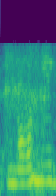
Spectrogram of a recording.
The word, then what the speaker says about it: Mony: It is Mony as exactly you pronounced it.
